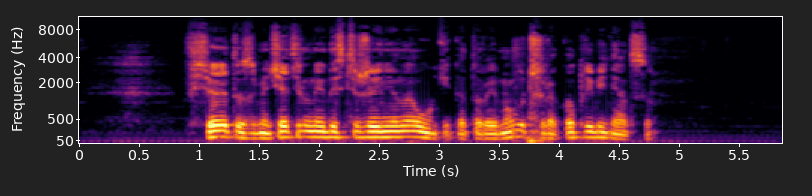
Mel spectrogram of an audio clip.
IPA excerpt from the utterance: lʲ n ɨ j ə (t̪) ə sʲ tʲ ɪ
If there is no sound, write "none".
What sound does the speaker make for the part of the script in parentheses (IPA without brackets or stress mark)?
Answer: d̪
